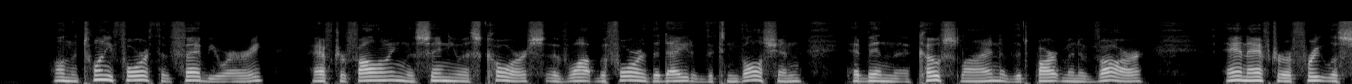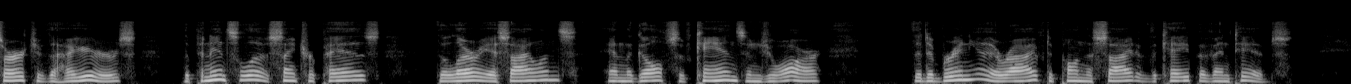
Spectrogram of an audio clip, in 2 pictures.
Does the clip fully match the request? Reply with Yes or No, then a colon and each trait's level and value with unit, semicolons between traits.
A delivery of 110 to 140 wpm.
Yes: slow, 135 wpm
